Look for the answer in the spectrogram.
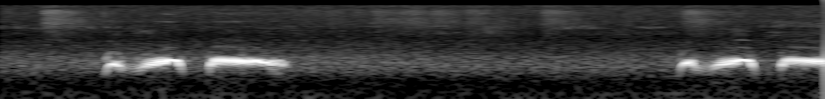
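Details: Spotted dove cooing in an urging style to rouse decoy birds. Two three-part phrases about three seconds apart, each a short lead note, an arched note and a longer even coo.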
